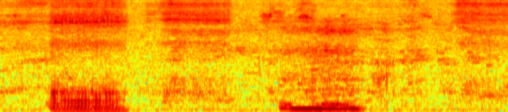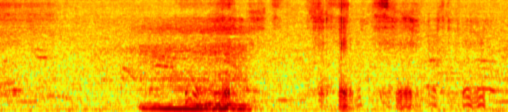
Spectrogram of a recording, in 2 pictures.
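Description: Three low buzzing snores at irregular intervals, with faint room noise and sounds between them; snoring.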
